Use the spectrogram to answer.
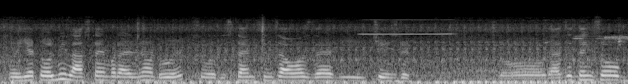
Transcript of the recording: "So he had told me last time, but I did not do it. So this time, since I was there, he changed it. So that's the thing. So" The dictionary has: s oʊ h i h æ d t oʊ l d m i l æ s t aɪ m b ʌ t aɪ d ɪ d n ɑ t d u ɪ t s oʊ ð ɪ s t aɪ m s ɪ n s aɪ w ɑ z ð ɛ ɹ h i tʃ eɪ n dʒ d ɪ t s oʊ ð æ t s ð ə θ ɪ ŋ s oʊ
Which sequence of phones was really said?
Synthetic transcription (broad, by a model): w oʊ h i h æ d t oʊ l d m i l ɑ s t aɪ m b ʌ t aɪ d ɪ d n ɑ t d u ɪ t s oʊ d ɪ s t aɪ m s ɪ n s aɪ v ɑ z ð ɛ ɹ h i tʃ eɪ n dʒ d ɪ t s oʊ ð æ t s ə t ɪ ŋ s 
